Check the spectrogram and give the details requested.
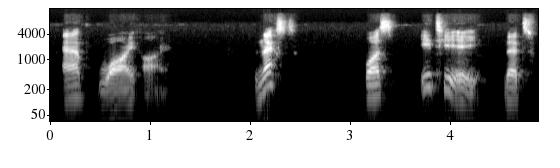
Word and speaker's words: FYI: This is also pronounced letter by letter. FYI.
